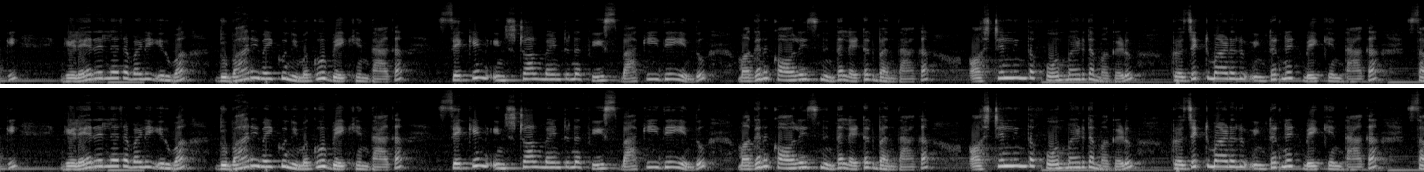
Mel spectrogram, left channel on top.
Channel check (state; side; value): quieter; left; 3.1 dB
